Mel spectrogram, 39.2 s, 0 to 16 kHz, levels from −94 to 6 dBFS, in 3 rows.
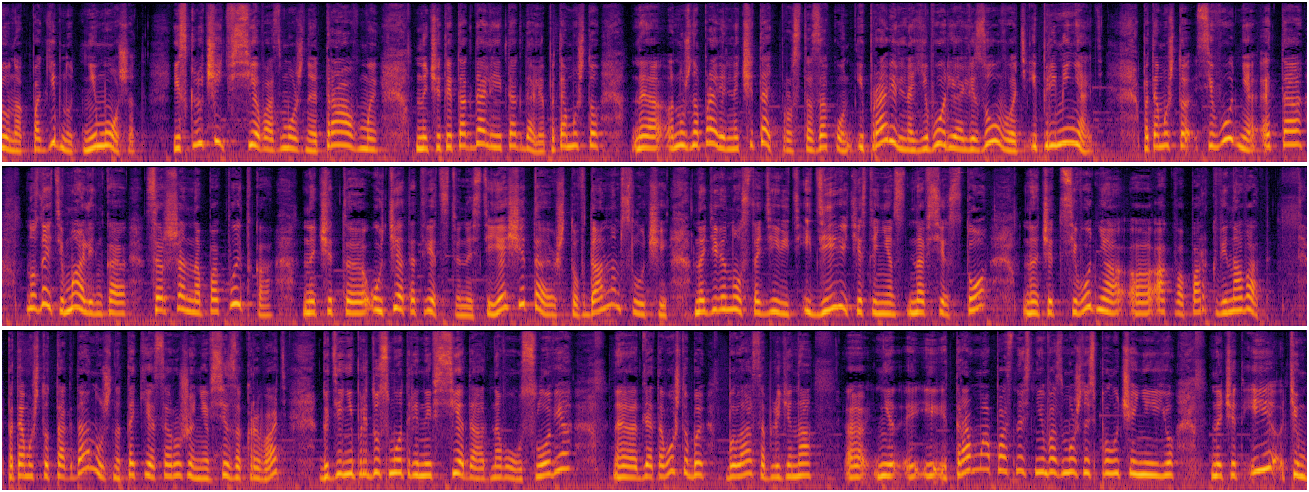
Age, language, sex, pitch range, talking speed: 50-69, Russian, female, 215-275 Hz, 135 wpm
